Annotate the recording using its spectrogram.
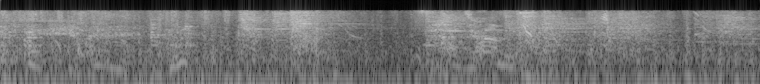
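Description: A heavy sword clangs against metal with sharp ringing hits.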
